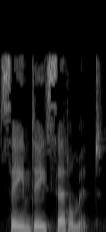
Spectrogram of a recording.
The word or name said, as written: same day settlement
